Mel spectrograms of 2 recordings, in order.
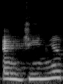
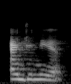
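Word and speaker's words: engineer: आप लोग इसे इंजीनियर प्रोनाउंस करते होंगे। यानी कुछ स्टूडेंट्स बल्कि काफी सारे स्टूडेंट्स हैं जो कि जिनकी नेटिव लैंग्वेज इंग्लिश नहीं है तो वो इसे इंजीनियर पढ़ते हैं। लेकिन इसकी राइट प्रोनंसिएशन है इंजीनियर और इसमें डिस्टंग साउंड आएगी इयर इ अ इयर और ब्रिटिश में ये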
